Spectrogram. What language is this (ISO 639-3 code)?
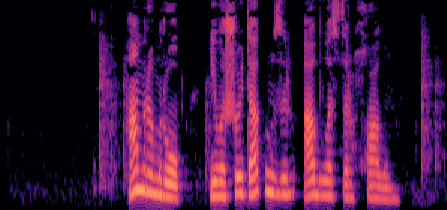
abk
